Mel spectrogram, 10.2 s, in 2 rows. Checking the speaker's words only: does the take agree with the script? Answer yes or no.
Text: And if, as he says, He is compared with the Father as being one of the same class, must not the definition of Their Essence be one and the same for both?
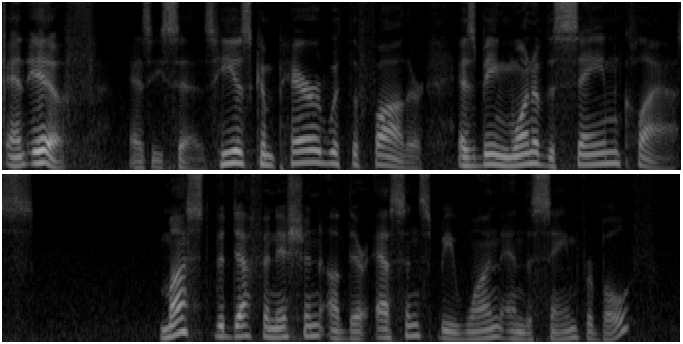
no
